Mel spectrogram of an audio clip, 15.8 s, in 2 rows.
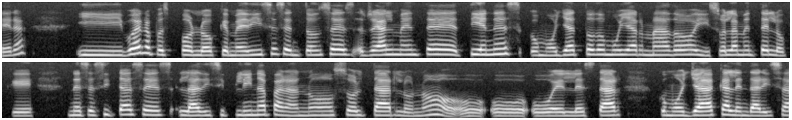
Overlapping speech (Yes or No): No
